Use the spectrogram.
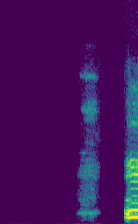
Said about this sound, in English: Oh, so the cold air is making me yawn.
